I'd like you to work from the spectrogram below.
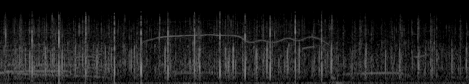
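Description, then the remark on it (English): An audience at the Festival of Lights applauds the coloring contest winners, steady, dense applause that keeps going for nearly five seconds, with a high-pitched whistle wavering above the clapping partway through and a few faint whoops. “Let's give our coloring contest winners a big round of applause.”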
